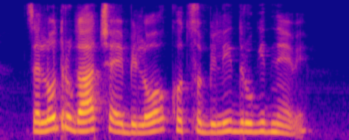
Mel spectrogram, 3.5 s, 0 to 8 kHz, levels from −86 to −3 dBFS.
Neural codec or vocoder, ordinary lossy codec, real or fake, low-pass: none; AAC, 48 kbps; real; 7.2 kHz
